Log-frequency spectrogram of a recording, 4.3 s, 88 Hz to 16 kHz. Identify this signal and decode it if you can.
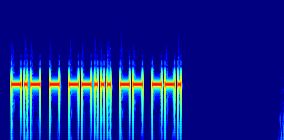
Morse code, heard as a keyed tone, about 33 wpm, 700 Hz. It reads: KT7MG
